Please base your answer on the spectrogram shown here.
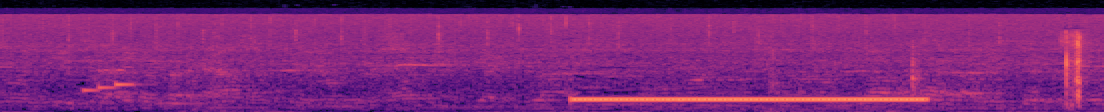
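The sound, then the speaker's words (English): An outgoing phone call rings out, sounding one steady ring tone that holds at a single low-mid pitch for about two seconds. Faint background noise sits under the tone, and a short click follows it. “Should we call him?”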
